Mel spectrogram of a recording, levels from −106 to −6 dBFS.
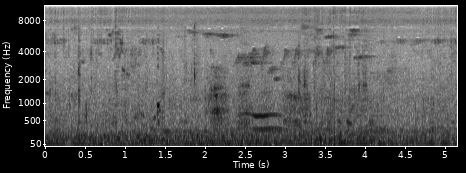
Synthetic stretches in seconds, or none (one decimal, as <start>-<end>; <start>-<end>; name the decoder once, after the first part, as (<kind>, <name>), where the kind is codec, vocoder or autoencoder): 0.0-1.1 (vocoder, Vocos); 3.2-4.0; 4.7-5.2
